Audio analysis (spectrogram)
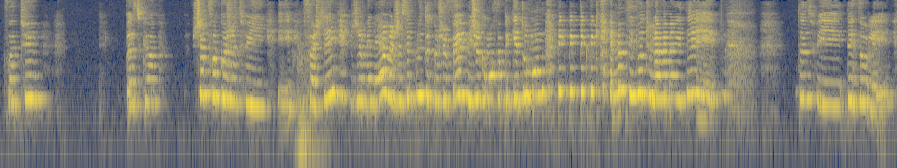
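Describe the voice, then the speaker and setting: Woman as a tiny high-pitched storybook fly. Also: normal speed, darkish tone. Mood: earnest, excitable. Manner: eager, reassuring, childlike insistence. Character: tiny, kind, earnest female tsetse fly. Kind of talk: children's animal tale, played for toddlers. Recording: roomy, echoey sound.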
